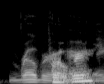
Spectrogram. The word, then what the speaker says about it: Rober: Is it Robber or Rober? Rober, according to okay, so Mark Rober, YouTuber, very well known to do really cool inventions and innovations and stuff.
